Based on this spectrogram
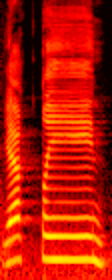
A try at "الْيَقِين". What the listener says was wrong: آخر میں نون ہے، میم نہیں ہے.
